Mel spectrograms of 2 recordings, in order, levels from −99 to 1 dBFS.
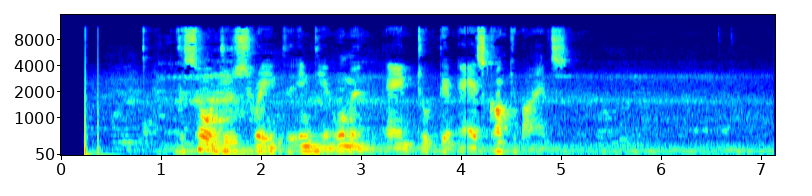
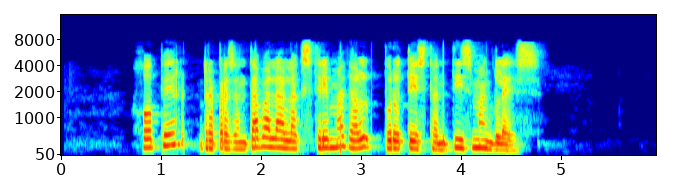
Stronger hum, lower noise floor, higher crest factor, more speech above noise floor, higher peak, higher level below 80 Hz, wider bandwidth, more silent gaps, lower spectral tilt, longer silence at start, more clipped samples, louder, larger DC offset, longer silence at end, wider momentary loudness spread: neither; second, -55 dBFS vs -87 dBFS; first, 22 dB vs 16 dB; second, 24 dB vs 69 dB; second, -12 dBFS vs -2 dBFS; about the same, -58 dBFS vs -56 dBFS; first, 11.5 kHz vs 8 kHz; neither; about the same, -4.5 dB/octave vs -4.5 dB/octave; second, 0.25 s vs 0.85 s; neither; second, -31 LUFS vs -18 LUFS; neither; second, 0.05 s vs 1.2 s; first, 22 LU vs 6 LU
